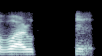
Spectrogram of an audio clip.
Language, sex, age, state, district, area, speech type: Assamese, male, 45-60, Assam, Goalpara, rural, conversation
